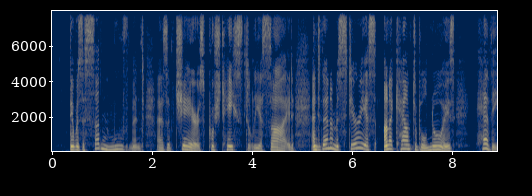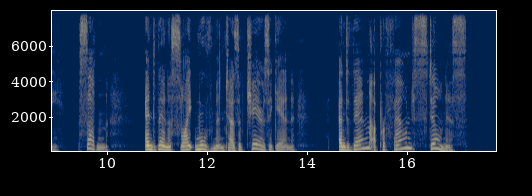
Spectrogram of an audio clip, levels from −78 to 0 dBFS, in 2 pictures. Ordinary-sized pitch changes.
No: wide, 6.2 semitones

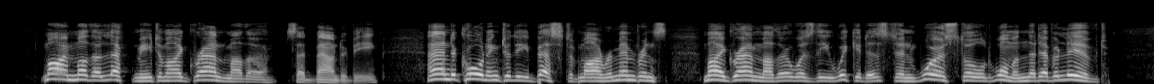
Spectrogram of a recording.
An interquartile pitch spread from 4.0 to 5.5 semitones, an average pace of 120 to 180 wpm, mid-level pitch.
Yes: average, 4.9 semitones; average, 155 wpm; medium, 175 Hz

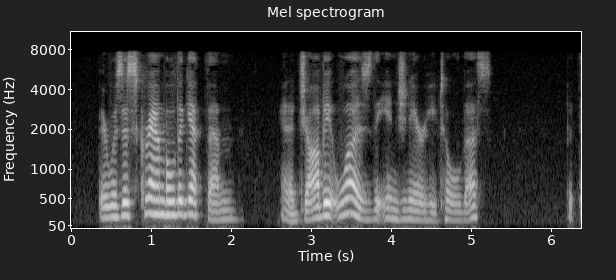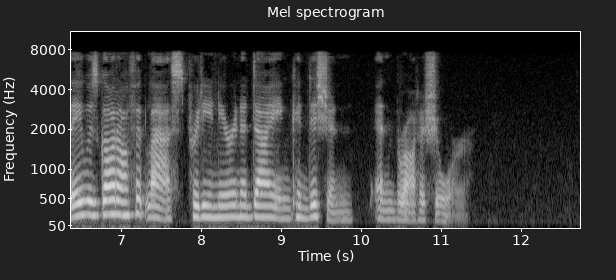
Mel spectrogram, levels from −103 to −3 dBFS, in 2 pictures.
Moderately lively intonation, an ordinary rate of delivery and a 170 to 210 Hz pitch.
No: wide, 6.5 semitones; average, 155 wpm; high, 190 Hz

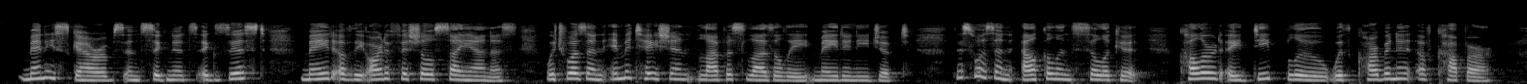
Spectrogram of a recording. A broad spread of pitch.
No: average, 4.4 semitones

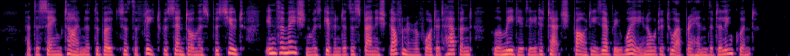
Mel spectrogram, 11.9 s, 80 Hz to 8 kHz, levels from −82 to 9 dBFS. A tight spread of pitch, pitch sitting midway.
No: average, 3.4 semitones; medium, 180 Hz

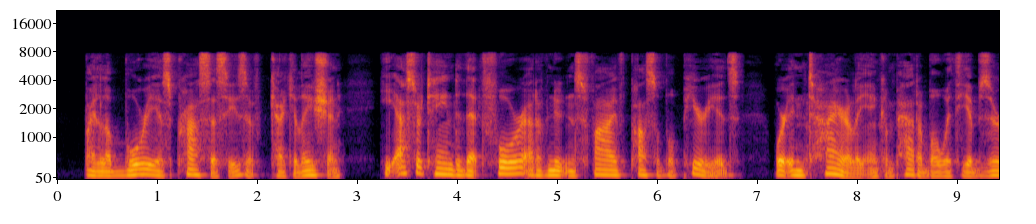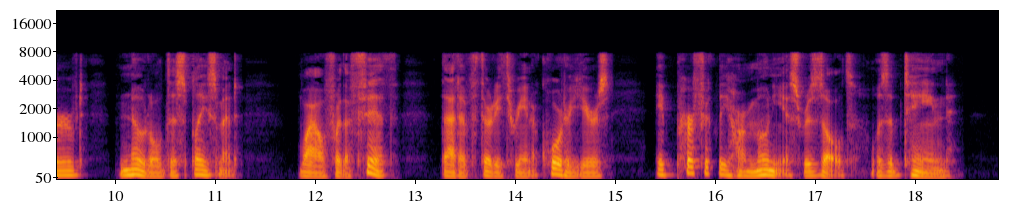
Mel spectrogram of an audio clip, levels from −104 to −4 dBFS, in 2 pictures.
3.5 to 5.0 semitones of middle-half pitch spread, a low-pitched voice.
Yes: average, 3.9 semitones; low, 105 Hz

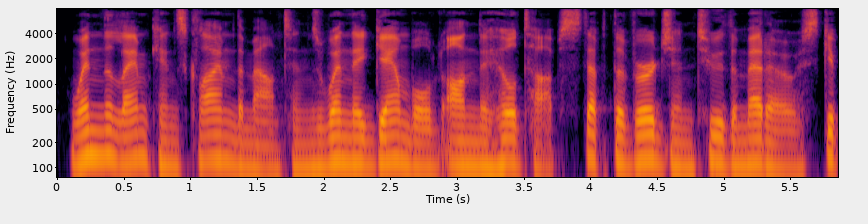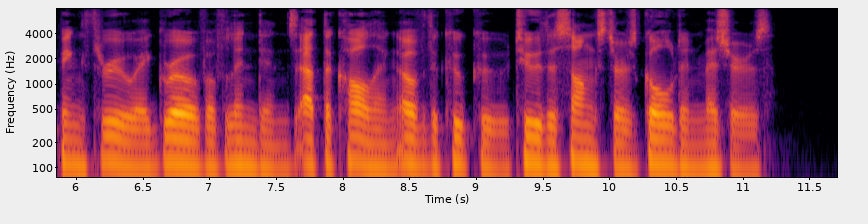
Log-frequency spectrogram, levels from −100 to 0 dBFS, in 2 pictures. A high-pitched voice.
No: low, 105 Hz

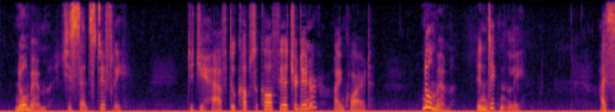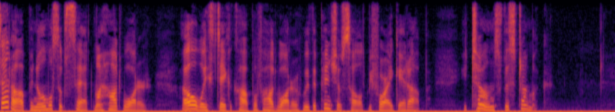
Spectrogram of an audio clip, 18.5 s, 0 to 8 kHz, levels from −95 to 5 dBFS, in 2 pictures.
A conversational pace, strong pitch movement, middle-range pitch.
No: average, 160 wpm; wide, 5.9 semitones; high, 210 Hz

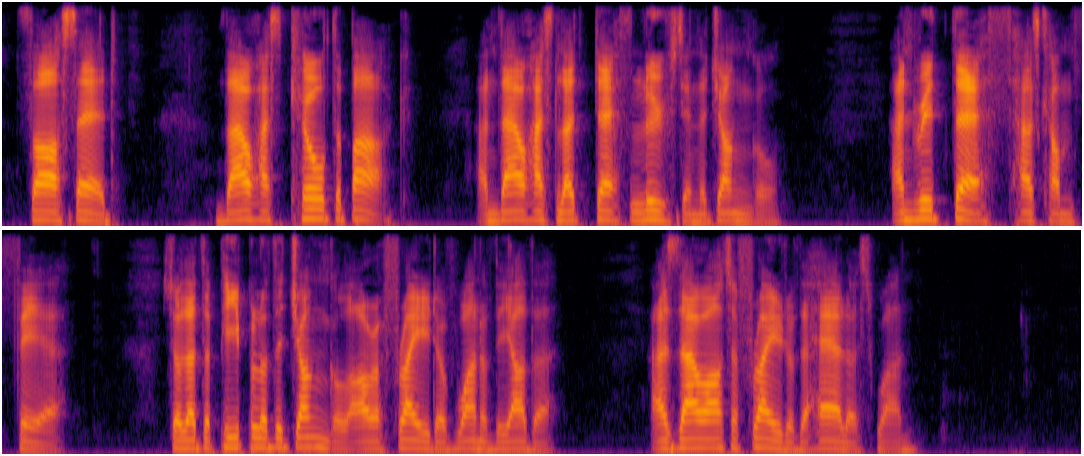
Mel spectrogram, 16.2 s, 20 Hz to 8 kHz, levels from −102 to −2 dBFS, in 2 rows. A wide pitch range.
No: average, 3.2 semitones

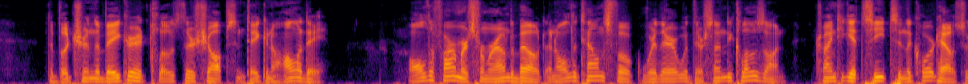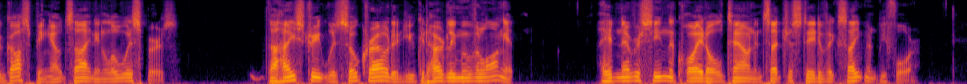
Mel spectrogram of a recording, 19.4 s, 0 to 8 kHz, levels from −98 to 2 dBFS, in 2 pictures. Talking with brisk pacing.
Yes: fast, 220 wpm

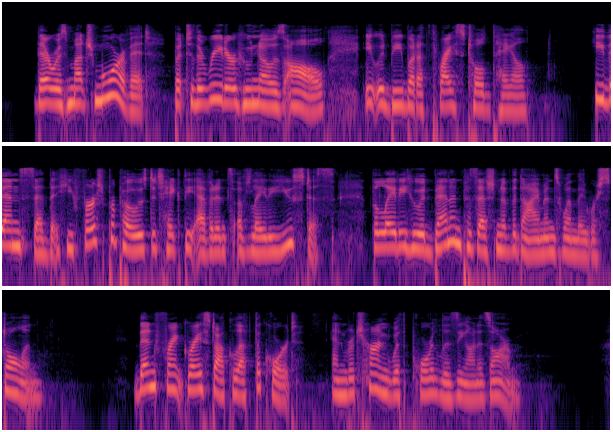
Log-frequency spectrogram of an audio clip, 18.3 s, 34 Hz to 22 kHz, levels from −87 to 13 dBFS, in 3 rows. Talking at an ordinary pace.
No: fast, 210 wpm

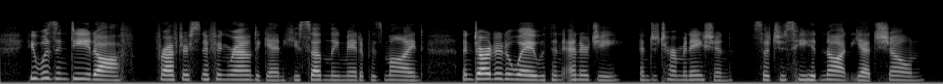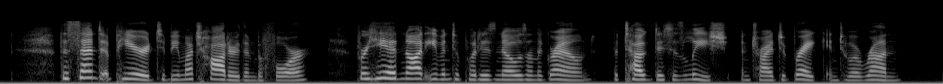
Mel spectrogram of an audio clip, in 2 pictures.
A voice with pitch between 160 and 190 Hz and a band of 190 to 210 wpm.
No: high, 210 Hz; average, 200 wpm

